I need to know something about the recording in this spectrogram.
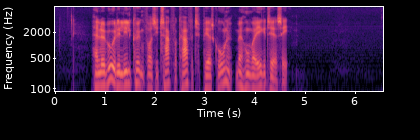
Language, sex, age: Danish, male, 37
